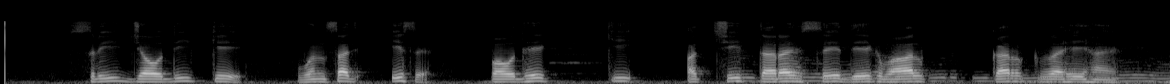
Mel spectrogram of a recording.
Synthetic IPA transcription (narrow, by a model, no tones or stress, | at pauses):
ʃɾiːd͡ʒɔːd̪ike | ʋənsəd͡ʒ | ɪs | pɔːd̪ʱe | ki | ətːʃʰit̪əɾəɦsed̪eːkʰbʱaːlkəɾːəɦeɦɛ̃ː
